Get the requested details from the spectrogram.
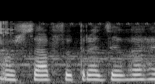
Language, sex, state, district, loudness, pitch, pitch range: Hindi, female, Jharkhand, Garhwa, -16 LUFS, 220 Hz, 215-225 Hz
